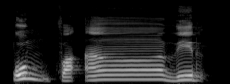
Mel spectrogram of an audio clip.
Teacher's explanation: اس کے میم کے سکون میں جنبش نہیں دیں گے، آواز نہیں لوٹائیں گے، یعنی قم، قم، قم فانذر، قم، بلکہ قم، آواز رک جائے گی، قم فانذر، ٹھیک ہے۔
